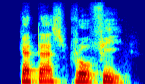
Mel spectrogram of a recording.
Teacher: Greek words have this characteristic feature that the last syllable, last vowel sound is pronounced.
